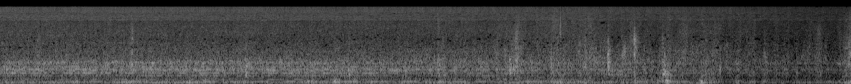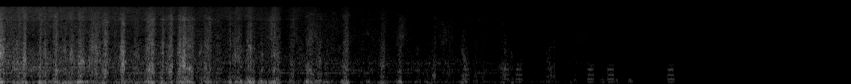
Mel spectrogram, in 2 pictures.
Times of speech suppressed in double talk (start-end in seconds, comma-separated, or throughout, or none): none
